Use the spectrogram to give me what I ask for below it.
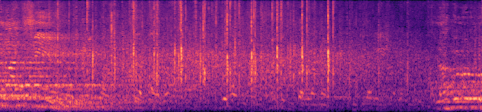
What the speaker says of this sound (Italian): pubblico un applauso per Edoardo Michelacci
